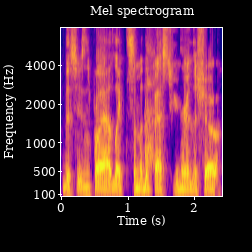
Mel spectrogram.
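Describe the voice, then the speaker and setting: A man's voice: sits low, level tone, very fast, darkish tone. A man co-hosting a podcast, chatting in a casual, slangy way with a group. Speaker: podcast co-host.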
